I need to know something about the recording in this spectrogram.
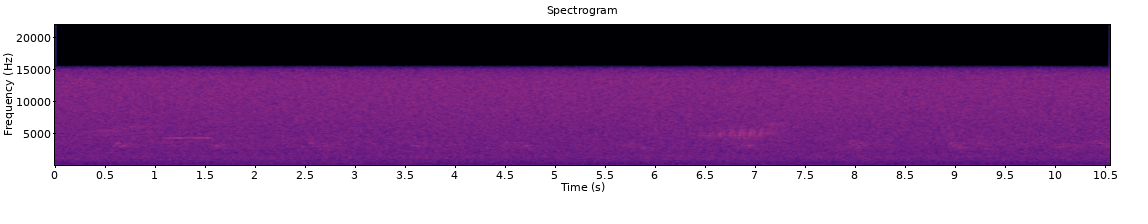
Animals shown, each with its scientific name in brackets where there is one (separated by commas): Red-eyed Vireo (Vireo olivaceus), Black-throated Blue Warbler (Setophaga caerulescens)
